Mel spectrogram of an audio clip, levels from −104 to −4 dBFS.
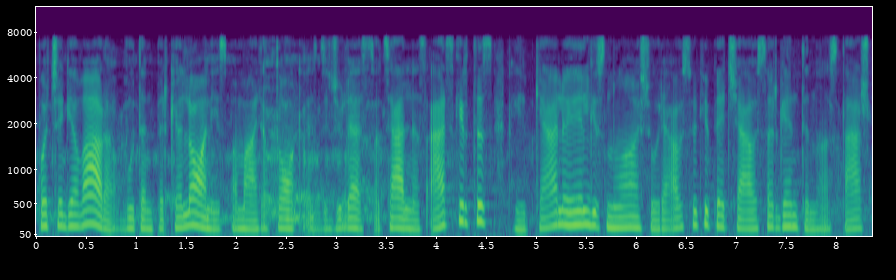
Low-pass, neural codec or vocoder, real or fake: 7.2 kHz; codec, 16 kHz, 8 kbps, FunCodec, trained on LibriTTS, 25 frames a second; fake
